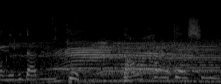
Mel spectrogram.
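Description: Sheep bleat in wavering cries, overlapping with a voice that speaks at the same time, in a church kindergarten setting.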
